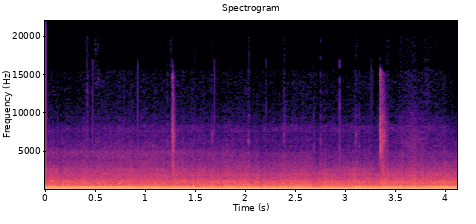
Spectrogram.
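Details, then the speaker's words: Toyota Cressida MX83 after a swap, driving under light throttle: a low, even exhaust hum with no drone or rasp over road rumble; the fitted muffler keeps the exhaust super quiet. "yeah the exhaust it's super quiet which is the whole reason why i threw that muffler on here"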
